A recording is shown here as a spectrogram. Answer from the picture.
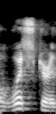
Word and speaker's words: Worcester: and we have a Worcester there and it's pronounced the same way Worcester Worcester however in Boston Austin it's wer wer like Wicked wer well guys uh again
